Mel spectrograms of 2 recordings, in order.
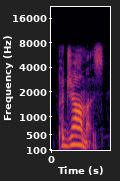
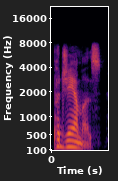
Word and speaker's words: pajamas: take pajamas for example i get a lot of static in the midwest for pronouncing it this way but according to merriam-webster's audio recording it is in fact pajamas and not pajamas and according to this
